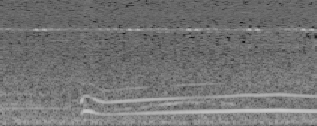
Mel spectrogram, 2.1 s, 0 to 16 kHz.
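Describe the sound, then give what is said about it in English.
A wedge-tailed shearwater gives one long, moaning wail that starts abruptly, then holds and slowly rises in pitch over a steady low rumble, with no talking. Recorded at roadside burrows on Kauai around 8 o'clock at night. “What I can see are three wedge-tailed shearwaters trying to resuscitate birds that have been knocked down by cars.”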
